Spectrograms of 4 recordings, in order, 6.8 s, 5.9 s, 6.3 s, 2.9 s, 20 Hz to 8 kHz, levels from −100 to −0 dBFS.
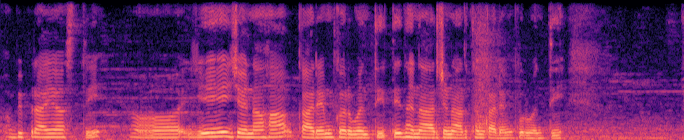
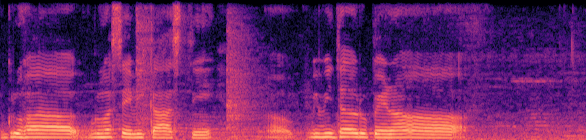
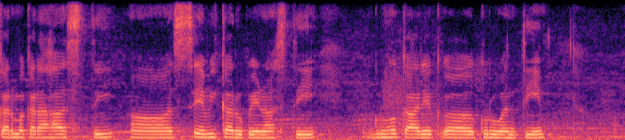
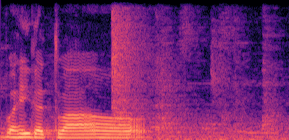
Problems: constant background noise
